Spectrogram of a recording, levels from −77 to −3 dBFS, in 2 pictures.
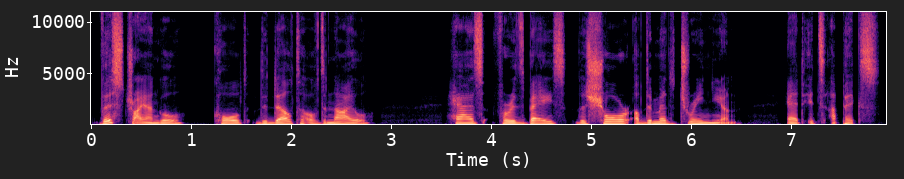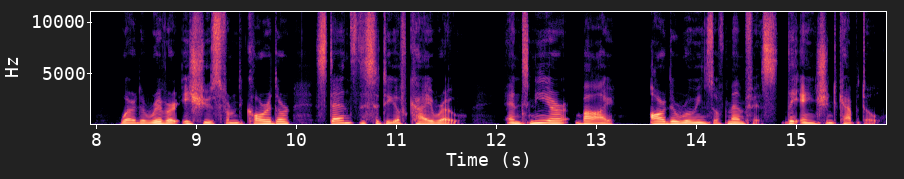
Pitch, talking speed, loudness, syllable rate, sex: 150 Hz, 160 wpm, -20 LUFS, 5.0 syllables/s, male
